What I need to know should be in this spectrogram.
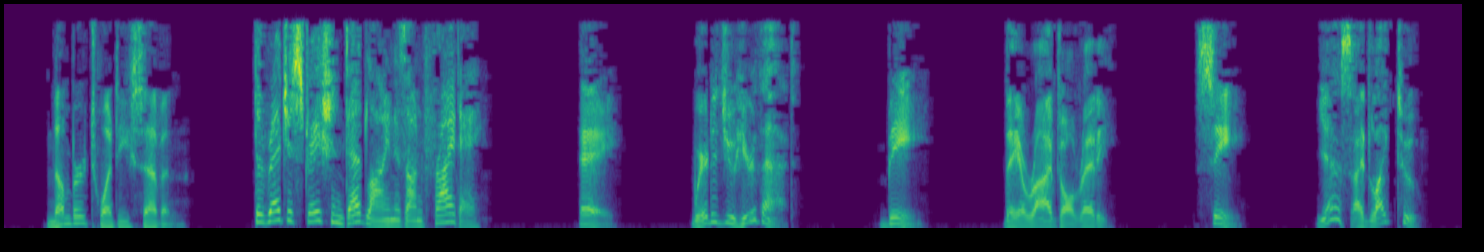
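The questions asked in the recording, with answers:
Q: The registration deadline is on Friday.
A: A: Where did you hear that?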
